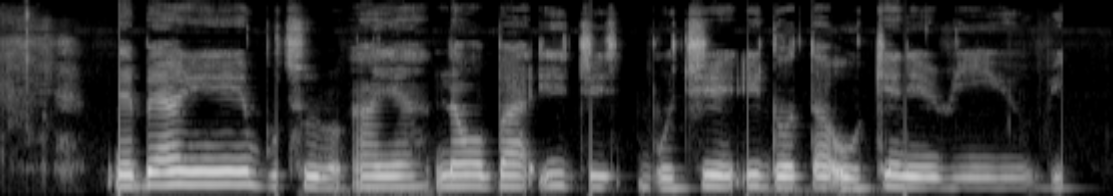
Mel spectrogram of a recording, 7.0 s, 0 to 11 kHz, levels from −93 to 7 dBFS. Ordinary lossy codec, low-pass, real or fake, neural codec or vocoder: none; none; real; none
